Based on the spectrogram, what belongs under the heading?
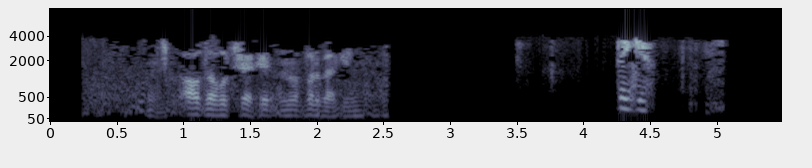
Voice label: Sheriff Dispatch, scanner; Mesa County Sheriff Dispatch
